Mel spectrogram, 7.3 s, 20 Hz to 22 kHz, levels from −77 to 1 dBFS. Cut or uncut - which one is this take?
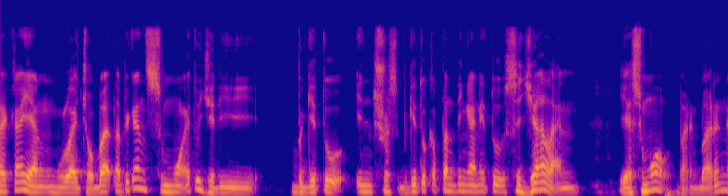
uncut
